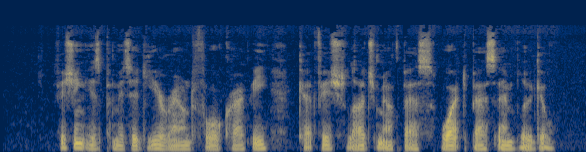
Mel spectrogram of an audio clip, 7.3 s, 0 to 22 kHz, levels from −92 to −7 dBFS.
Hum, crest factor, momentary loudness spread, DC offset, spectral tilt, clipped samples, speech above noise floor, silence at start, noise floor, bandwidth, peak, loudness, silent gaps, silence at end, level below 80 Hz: none; 22 dB; 8 LU; under 0.1%; -4 dB/octave; under 0.1%; 40 dB; 0.7 s; -71 dBFS; 11.5 kHz; -8 dBFS; -31 LUFS; none; 0.4 s; -50 dBFS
